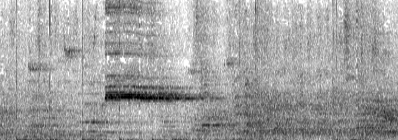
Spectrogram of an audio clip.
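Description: A ball bounces on a hard floor.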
